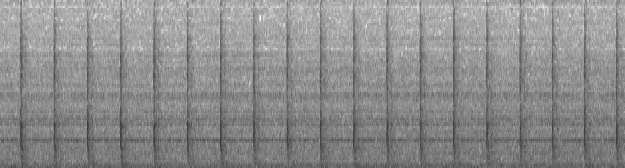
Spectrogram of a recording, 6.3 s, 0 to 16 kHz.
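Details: 8 kW Vevor diesel heater in uninsulated barn, cranked to level 4 of 6: sharp even fuel pump ticks about three per second over steady burner roar; dosing pump normal, heater running well.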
